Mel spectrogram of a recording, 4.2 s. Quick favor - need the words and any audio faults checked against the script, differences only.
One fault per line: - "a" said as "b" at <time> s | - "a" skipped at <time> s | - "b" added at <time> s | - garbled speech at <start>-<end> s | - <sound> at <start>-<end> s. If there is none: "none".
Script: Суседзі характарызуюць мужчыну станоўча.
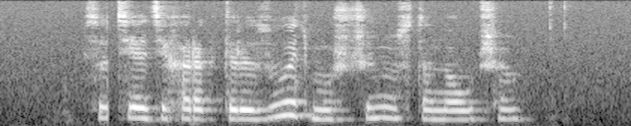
- dropout at 0.7-0.8 s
